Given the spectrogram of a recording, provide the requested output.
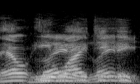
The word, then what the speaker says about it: Leyte: I don't even know how to pronounce it. L-E-Y-T-E. Leyte. Leyte. Is it? Leyte?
